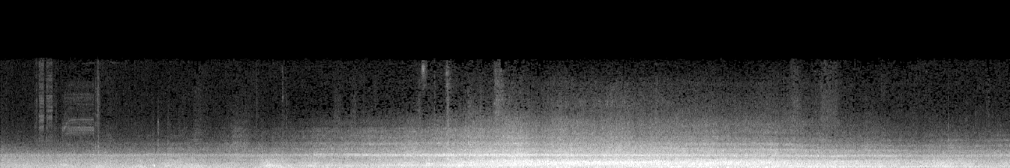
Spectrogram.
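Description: Electric multiple unit passing close by on the tracks. The running of its wheels and motors swells to loudest about halfway through with a steady high tone, then fades away.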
